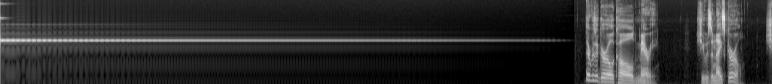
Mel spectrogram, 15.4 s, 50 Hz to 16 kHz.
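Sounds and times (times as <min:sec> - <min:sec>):
bell struck, high tone ringing: 0:00.0 - 0:10.9
speech: 0:11.7 - 0:13.2, 0:14.0 - 0:15.4.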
